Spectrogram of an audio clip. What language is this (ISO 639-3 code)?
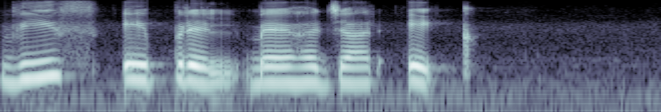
guj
